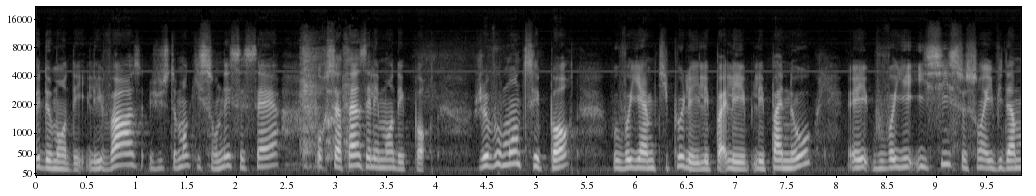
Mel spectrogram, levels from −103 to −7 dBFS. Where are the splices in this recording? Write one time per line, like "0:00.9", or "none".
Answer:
none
